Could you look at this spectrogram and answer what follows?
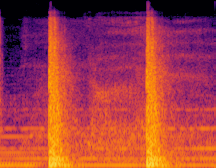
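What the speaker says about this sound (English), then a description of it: "The zombies are banging on my door." Zombies banging on a door in the video game Terminus: two heavy, booming thuds about a second apart, loud and close, with no talk.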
